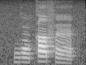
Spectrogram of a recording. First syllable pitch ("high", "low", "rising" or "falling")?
low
